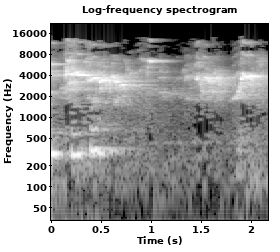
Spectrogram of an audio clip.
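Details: Pet Indian ringneck parakeet producing mimicked speech, a hoarse high-pitched babble of word-like syllables with a brief pause, then another short rasping phrase.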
